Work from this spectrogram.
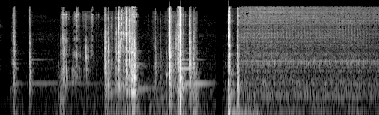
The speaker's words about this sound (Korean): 아이고 이런 카세트 테이프 씹혔네요. 테이프 늘어졌거나 기계에 물렸을 때 아유 안타깝죠.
